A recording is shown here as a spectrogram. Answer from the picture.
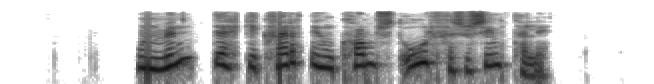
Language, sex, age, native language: Icelandic, female, 30-39, Icelandic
